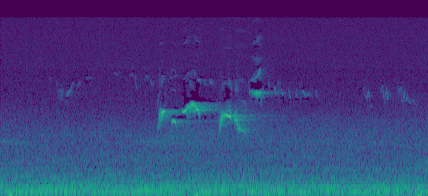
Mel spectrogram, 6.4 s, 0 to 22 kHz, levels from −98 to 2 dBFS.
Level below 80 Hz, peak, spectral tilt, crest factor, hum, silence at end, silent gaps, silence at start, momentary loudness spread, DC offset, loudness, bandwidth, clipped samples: -46 dBFS; -24 dBFS; -5 dB/octave; 16 dB; none; 0 s; none; 0 s; 12 LU; under 0.1%; -40 LUFS; 16 kHz; under 0.1%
